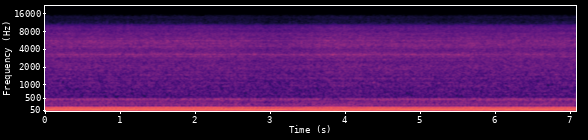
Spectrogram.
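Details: Honda Civic Si with B18C1 GSR swap and Precision turbo, first start on the existing tune with injector size changed and fuel pressure holding: deep, steady low rumble at idle, even rhythm, no exhaust pops or crackles; idles smoothly.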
